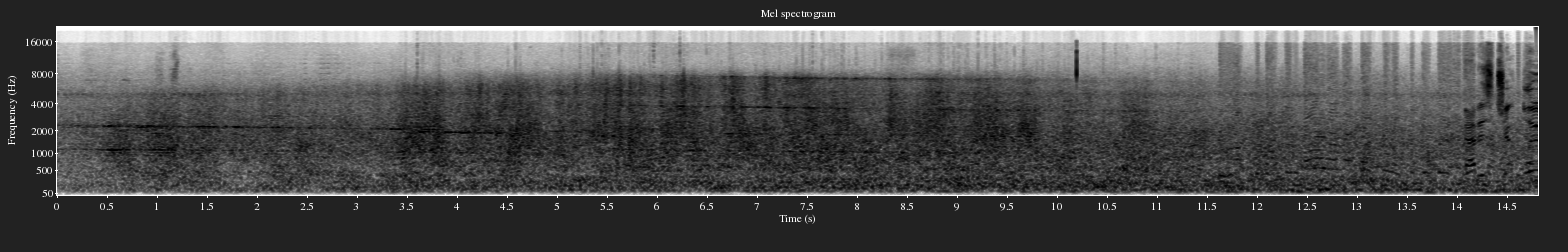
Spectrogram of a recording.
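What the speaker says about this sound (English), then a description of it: "That is JetBlue 324 taking off to JFK on the A321" A JetBlue Airbus A321 takes off from LAX bound for JFK, its engines a loud, sustained roar that fills the whole stretch, with people talking faintly underneath.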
